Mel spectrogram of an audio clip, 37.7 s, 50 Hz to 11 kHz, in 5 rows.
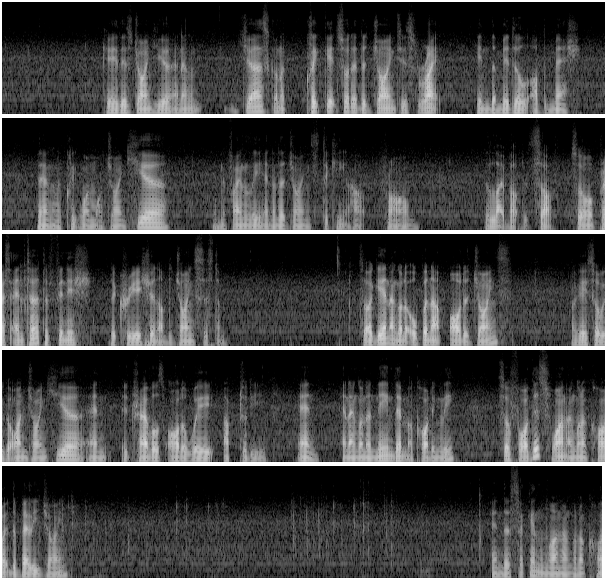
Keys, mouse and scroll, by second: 0.1 alt+middle click, 0.9 scroll down 1, 1.1-2.3 alt+middle drag, 3.6 click, 4.1 alt+middle click, 5.2-5.6 scroll up 1, 5.8 alt+middle click, 8.9 click, 9.4 scroll down 1, 10.0 alt+middle click, 12.4 click, 13.0 scroll down 1, 13.5 alt+middle click, 13.7 scroll up 1, 14.5 alt+middle click, 15.5 Return, 16.1 scroll down 1, 16.4 alt+middle click, 18.3 click, 21.9 alt+middle click, 22.5 click, 29.7 click, 30.8-32.9 typing, 34.0-35.4 typing, 36.6-37.6 drag.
